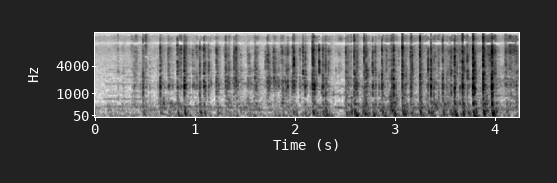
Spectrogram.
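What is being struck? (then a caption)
Tape dispenser in cardboard and plastic blister packaging. Fingertips and short nails tap quickly and aggressively on a small retail package of a Scotch tape dispenser, a hollow printed cardboard backing with a clear plastic blister held in one hand. The result is a rapid-fire, uneven patter of short, hollow, low thuds with light clicky edges. The taps grow louder and denser in the second half.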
